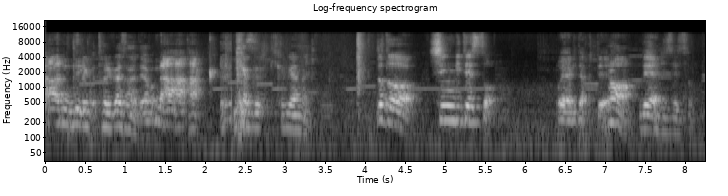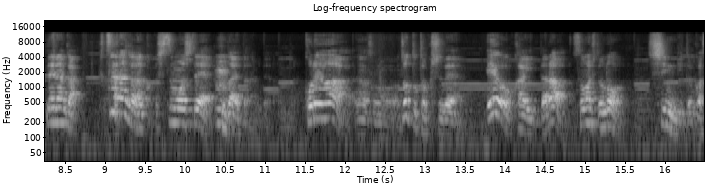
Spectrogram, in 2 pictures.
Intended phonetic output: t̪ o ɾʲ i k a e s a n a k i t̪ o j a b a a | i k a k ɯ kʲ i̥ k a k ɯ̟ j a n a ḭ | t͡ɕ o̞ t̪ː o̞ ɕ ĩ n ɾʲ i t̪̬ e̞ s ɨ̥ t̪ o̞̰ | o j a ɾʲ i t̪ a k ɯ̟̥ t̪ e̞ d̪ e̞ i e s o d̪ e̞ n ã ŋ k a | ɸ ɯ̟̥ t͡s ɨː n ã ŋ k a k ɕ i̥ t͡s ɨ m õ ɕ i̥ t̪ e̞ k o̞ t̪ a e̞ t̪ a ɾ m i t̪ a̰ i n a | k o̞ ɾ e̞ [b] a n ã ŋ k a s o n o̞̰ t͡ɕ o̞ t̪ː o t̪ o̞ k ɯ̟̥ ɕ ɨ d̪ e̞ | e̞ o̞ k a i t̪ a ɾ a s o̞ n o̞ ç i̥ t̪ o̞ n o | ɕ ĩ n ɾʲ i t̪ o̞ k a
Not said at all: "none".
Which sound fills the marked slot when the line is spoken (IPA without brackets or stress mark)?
β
